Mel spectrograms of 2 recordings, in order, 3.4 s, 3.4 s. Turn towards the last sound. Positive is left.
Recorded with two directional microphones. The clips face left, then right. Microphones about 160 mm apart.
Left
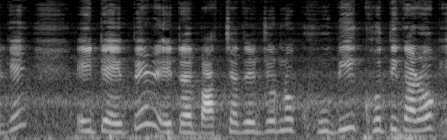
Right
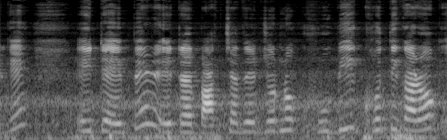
turn(degrees=15)  # may be behind; listen again after turning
